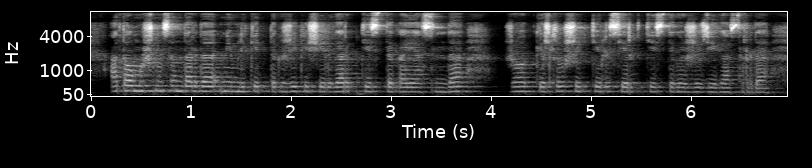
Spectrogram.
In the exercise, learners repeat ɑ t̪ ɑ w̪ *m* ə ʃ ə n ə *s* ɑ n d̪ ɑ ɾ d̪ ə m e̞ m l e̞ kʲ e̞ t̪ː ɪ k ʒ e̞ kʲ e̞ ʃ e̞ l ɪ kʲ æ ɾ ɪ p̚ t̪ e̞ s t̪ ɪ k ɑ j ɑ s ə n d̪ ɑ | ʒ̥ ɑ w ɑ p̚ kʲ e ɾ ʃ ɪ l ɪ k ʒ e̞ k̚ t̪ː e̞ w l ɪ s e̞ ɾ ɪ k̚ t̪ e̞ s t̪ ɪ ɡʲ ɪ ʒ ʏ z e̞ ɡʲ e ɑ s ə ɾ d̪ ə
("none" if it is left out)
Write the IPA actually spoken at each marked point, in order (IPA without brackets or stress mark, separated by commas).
m, s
